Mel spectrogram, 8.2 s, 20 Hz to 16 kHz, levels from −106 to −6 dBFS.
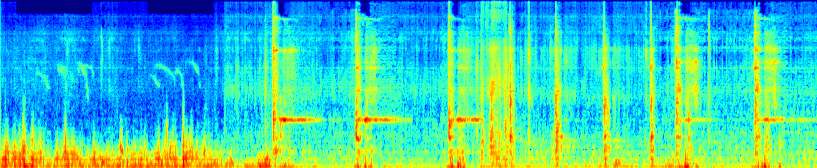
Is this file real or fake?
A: fake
